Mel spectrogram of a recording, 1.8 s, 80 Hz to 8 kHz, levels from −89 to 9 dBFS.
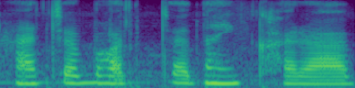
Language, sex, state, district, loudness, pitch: Hindi, female, Bihar, Vaishali, -18 LUFS, 245 Hz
